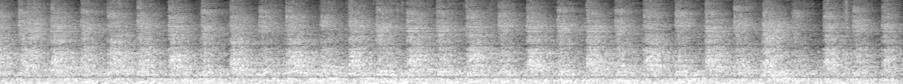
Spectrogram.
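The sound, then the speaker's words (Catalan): A deputy in a parliamentary chamber strikes a pen rapidly and repeatedly on the desk at his seat, interrupting a minute of silence: a steady stream of sharp knocks about two or three per second, continuing without pause against a constant background hum. “Ha interromput el minut de silenci pegant cops amb el bolígraf damunt la taula. Era aquest so que sentíem des del seu escó.”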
